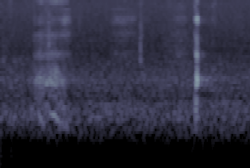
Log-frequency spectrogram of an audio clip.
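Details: A faint breathy sound, then one sharp, abrupt, click-like hiccup against quiet room noise; hiccup.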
